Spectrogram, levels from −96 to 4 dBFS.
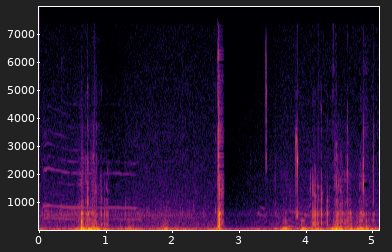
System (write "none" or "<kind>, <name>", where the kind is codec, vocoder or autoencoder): none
